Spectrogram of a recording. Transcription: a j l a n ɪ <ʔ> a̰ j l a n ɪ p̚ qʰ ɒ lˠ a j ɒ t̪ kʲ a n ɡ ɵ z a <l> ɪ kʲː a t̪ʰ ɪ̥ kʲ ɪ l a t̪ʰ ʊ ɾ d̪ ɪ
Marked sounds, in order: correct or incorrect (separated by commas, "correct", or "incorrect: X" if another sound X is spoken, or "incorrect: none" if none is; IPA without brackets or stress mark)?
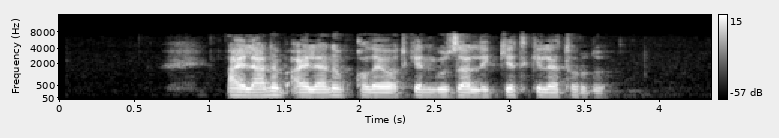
incorrect: p, incorrect: lː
